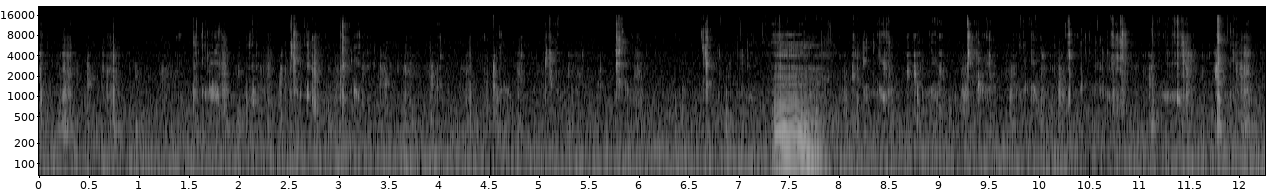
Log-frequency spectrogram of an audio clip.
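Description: Close-up chewing of a crispy fried taco shell: soft crunches and mouth clicks. About seven and a half seconds in, a brief low vocal sound that falls in pitch.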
